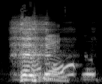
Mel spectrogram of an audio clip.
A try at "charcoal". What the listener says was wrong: You're the one that was saying you put the emphasis on the wrong syllable. It's charcoal.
